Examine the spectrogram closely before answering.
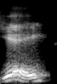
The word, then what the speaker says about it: ye: uh and then uh after 2010 they changed it to just be pronounced as yea uh in line with the way that it's pronounced when you're you know saying most words the w used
